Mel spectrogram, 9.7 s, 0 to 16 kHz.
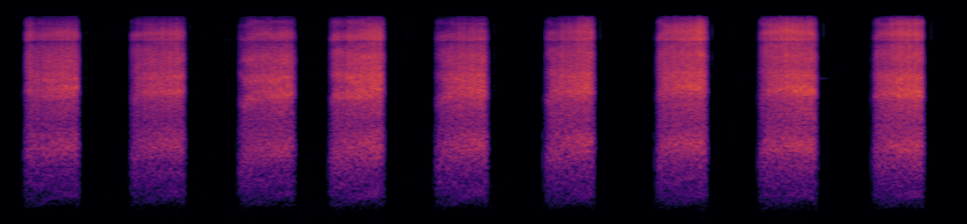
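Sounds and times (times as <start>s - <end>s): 
Harris's hawk screechy squawks: 0.2s - 6.0s, 6.6s - 9.3s.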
